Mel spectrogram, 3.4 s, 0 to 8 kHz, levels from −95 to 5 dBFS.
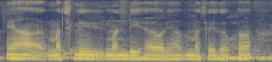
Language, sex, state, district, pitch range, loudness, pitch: Hindi, male, Bihar, West Champaran, 115-130 Hz, -16 LUFS, 120 Hz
